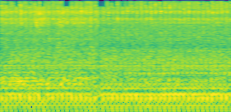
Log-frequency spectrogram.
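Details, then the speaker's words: Discarded Rally lawnmower started, smoking off: steady, even single-cylinder putter with a firm low thump, no knocks and little vibration, though idle seems a little fast before adjustment. "It It actually doesn't vibrate much at all. Sounds like it's running a little fast."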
